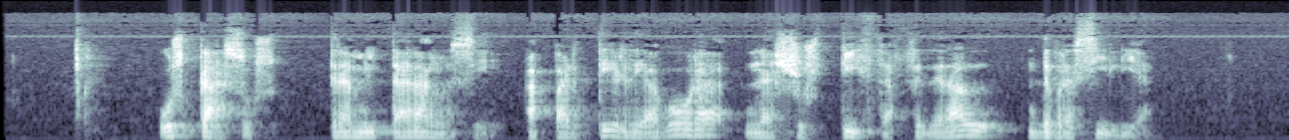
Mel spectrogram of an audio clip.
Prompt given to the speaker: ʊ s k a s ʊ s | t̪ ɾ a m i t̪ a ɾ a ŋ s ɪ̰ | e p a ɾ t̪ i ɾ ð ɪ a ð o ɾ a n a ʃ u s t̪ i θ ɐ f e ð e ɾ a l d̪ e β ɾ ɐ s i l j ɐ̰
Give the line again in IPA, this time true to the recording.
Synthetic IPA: ʊ s k a s ʊ s | t̪ ɾ a m i t̪ a ɾ a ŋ s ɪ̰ | a p a ɾ t̪ i ɾ ð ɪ a ɣ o ɾ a n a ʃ u s t̪ i θ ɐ f e ð e ɾ a l d̪ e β ɾ a s i l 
